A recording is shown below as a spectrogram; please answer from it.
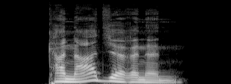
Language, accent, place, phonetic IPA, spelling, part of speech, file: German, Germany, Berlin, [kaˈnaːdiəˌʁɪnən], Kanadierinnen, noun, De-Kanadierinnen.ogg
- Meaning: plural of Kanadierin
